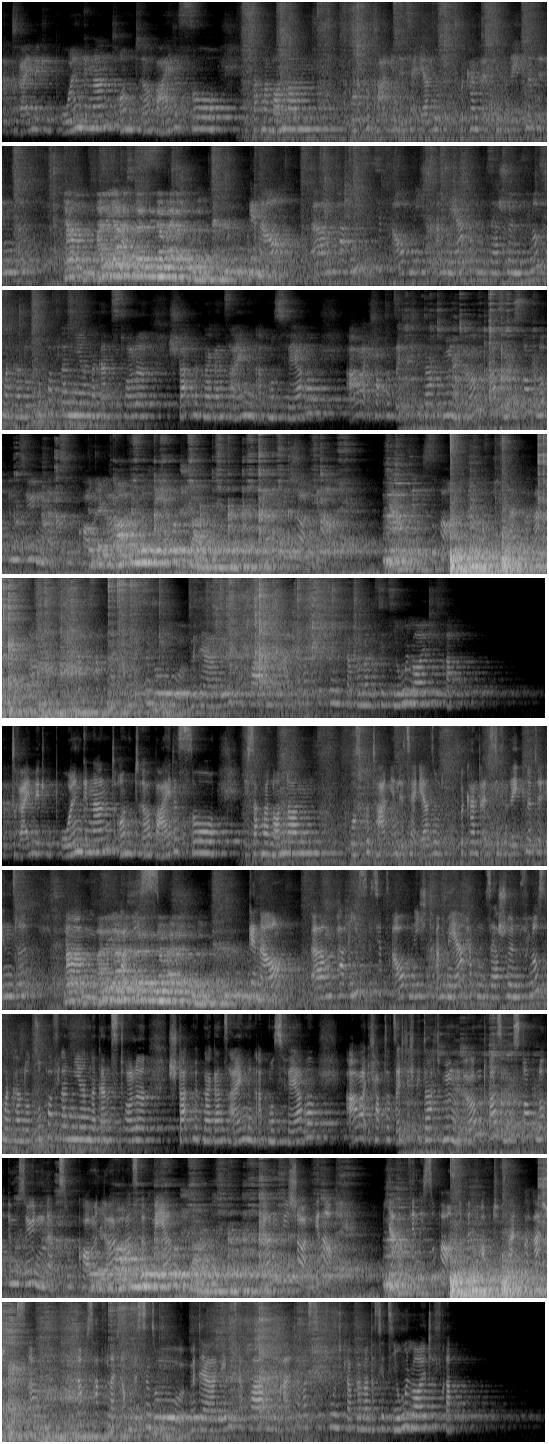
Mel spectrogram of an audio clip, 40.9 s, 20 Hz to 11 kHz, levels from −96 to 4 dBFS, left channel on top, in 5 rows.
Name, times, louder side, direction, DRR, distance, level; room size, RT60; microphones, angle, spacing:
voice 1, 0.0-9.6 9.9-10.3 11.9-12.4 12.8-27.1 28.4-29.9 30.2-39.4, right 5 dB, 90° right, 6 dB, 0.6 m, -42 dB
sound 1, 3.5-17.7, left 2 dB, 90° left, 2.3 m, -50 dB
voice 2, 9.6-11.9 25.8-28.3, equal, 30° left, -3 dB, 1.8 m, -35 dB
sound 2, 22.3-24.8 25.1-25.8 26.1-29.9 30.2-30.9 31.2-35.2 35.5-38.1, equal, 45° left, 1.6 m, -36 dB
9.4 x 4.3 x 6.6 m, 2.6 s
head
